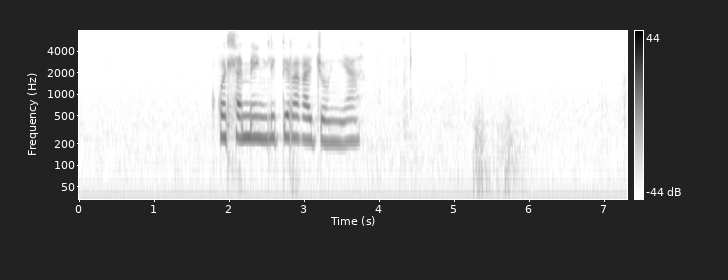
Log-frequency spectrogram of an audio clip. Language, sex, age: Northern Sotho, female, 23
